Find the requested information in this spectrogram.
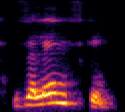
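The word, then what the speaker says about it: Zelensky: Zalinski.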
